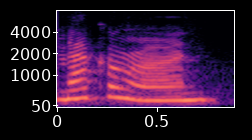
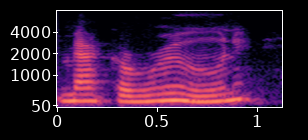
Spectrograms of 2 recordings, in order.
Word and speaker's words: macaron: so again light mint macaron and it's so funny because a lot of people say mint macaroon and that is not the proper pronunciation now don't forget this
